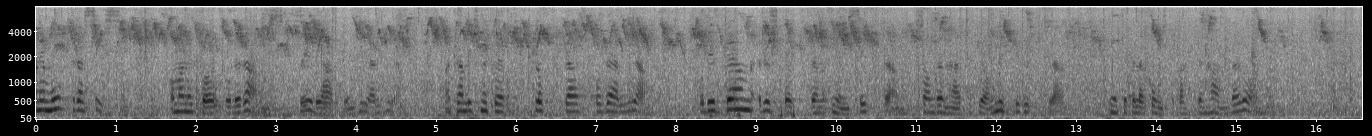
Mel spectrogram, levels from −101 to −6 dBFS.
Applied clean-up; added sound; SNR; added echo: none; Rain; 3 dB; none.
